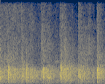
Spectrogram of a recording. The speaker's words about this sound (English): We will now ask our small live audience for a round of applause for these candidates for bearing with us. Thank you.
